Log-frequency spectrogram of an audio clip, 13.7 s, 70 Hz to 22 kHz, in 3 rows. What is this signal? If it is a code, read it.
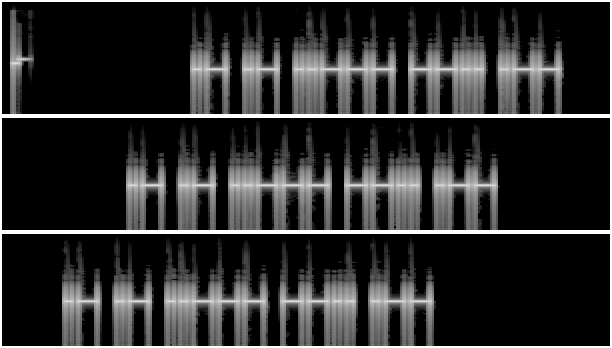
Morse code, heard as a keyed tone, about 25 wpm, 700 Hz. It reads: AA2ZW AA2ZW AA2ZW
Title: Call Signs Repeated 2x - 25wpm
